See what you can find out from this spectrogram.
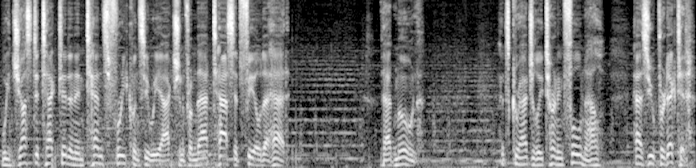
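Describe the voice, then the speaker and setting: A man's voice: medium pitch, a little slow, pauses often, natural voice. Man acting a dutiful soldier over prominent music. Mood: urgent, formal. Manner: earnest, formal. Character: dutiful male soldier reporting to his general. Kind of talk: dramatic video game acting. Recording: game music behind the voice.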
